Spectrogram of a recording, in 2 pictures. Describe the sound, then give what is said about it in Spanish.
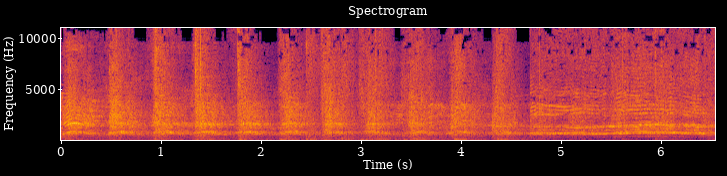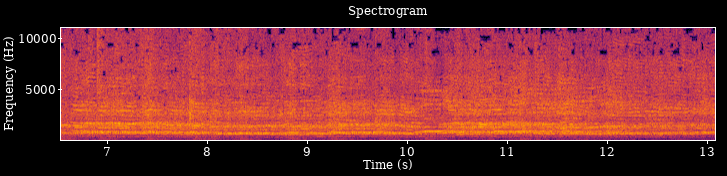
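Getafe players celebrate loudly in the dressing room after a 3-0 win over Sevilla. Rhythmic, pulsing group chants give way to continuous raucous cheering and singing that stays loud throughout. “Oigan, esta es la fiesta que ha habido en el vestuario del Sevilla del Getafe.”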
